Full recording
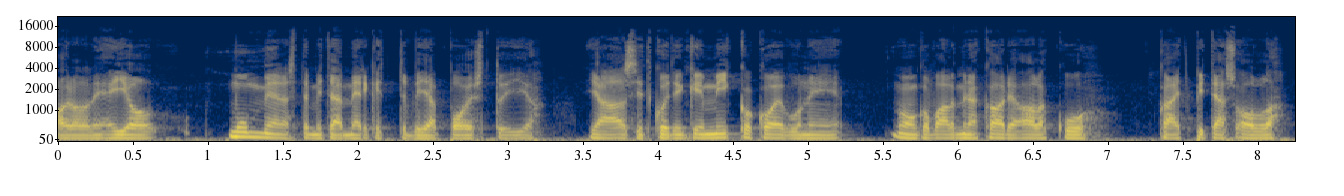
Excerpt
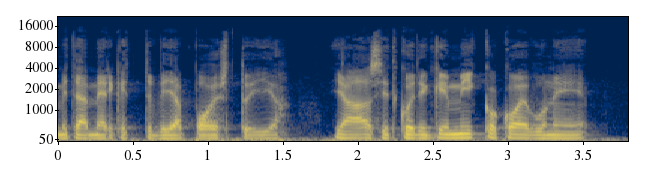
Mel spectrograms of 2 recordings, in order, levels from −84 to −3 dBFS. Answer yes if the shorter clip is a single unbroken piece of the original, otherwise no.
yes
